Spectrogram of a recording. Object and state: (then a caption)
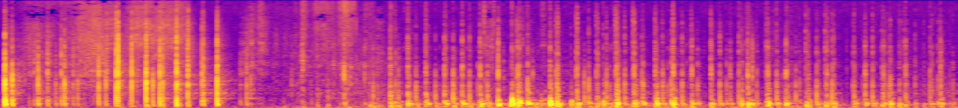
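Cardboard box tapped with fingertips. Fingertips and nails tap rapidly on the flat faces of a red and white printed cardboard product box, which is hollow with the product inside. The result is a dense run of short, dull knocks with a low body and crisp, bright clicks. A brief quieter pause comes before the tapping picks up again.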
